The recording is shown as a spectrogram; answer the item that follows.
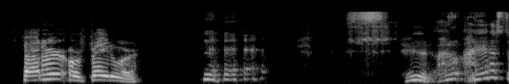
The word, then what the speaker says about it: Fedor: And I go, it's Feder. It rhymes with better and cheddar.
